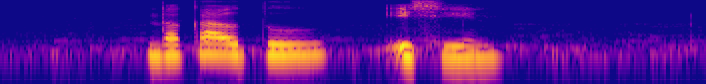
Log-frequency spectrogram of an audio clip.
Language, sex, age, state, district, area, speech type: Santali, female, 18-30, West Bengal, Paschim Bardhaman, rural, spontaneous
